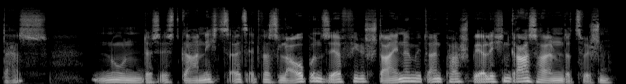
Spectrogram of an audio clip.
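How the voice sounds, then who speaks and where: A man's voice: on the low side, animated, moderate pace, gravelly, fairly bright tone, no echo, studio quality. A man voicing a doubtful, puzzled male companion in an audiobook, asking skeptical questions. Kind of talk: audiobook character reading.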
